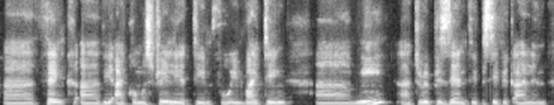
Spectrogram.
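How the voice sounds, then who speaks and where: A middle-aged woman from Fiji giving a webinar presentation, pausing often with "uh" as she lists her points. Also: low voice, fairly even intonation. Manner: many "uh" fillers, warm greetings, listing points. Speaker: museum association secretary-general speaker.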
